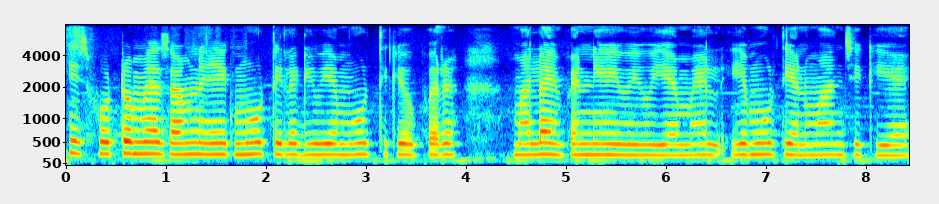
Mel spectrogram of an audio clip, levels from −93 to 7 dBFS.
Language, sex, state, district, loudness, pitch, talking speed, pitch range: Hindi, female, Rajasthan, Jaisalmer, -19 LUFS, 230 Hz, 170 wpm, 225-240 Hz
